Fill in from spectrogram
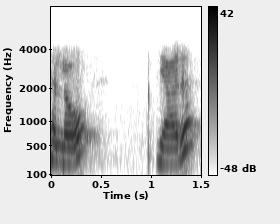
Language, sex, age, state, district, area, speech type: Tamil, female, 30-45, Tamil Nadu, Madurai, urban, conversation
